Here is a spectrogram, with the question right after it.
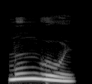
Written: ಮುಂಗಾಳು

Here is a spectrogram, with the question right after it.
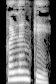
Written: ಕಳಂಕ

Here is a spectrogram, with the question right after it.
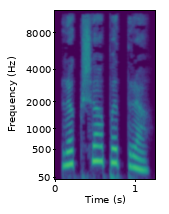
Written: ರಕ್ಷಾಪತ್ರ

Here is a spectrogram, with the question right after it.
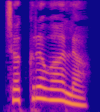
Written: ಚಕ್ರವಾಲ

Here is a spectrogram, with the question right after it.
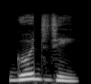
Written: ಗೊಜ್ಜಿ

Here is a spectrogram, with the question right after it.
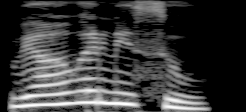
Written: ವ್ಯಾವರ್ಣಿಸು

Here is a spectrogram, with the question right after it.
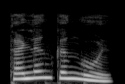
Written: ತಳ್ಳಂಕಂಗೊಳ್

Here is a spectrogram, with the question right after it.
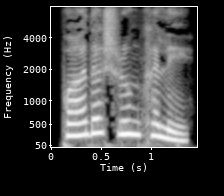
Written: ಪಾದಶೃಂಖಲೆ

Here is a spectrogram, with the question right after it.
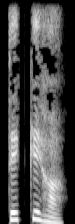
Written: ಟೆಕ್ಕೆಹ

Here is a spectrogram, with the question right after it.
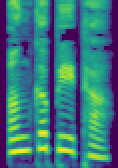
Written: ಅಂಕಪಟ್ಟಿ

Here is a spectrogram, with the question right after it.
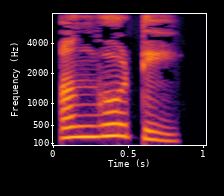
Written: ಅಂಗಾಡಿ

